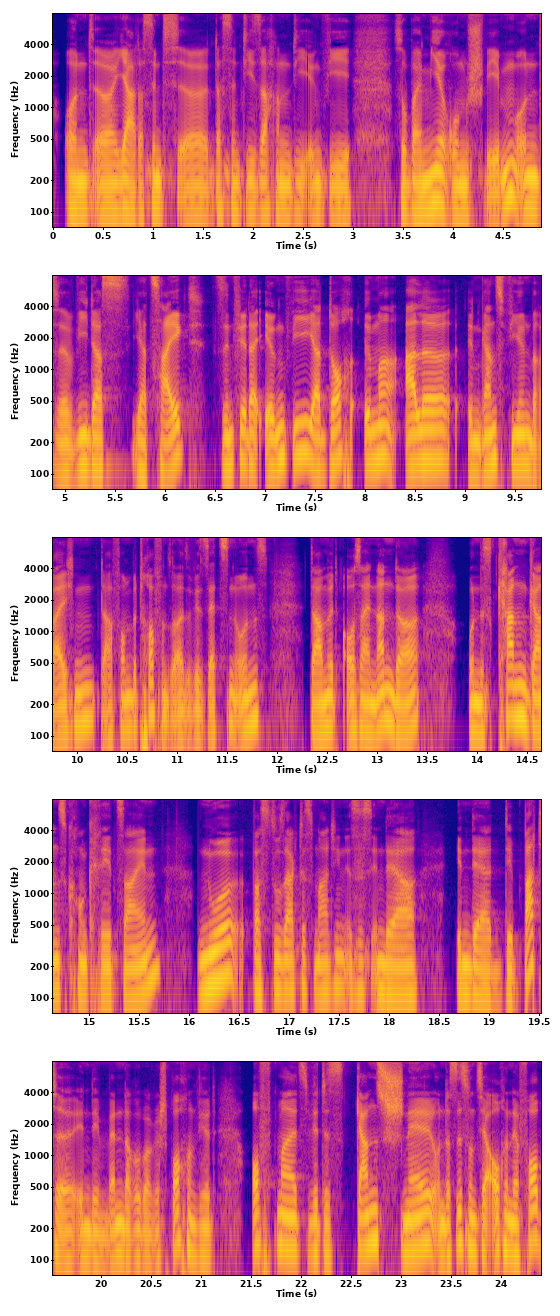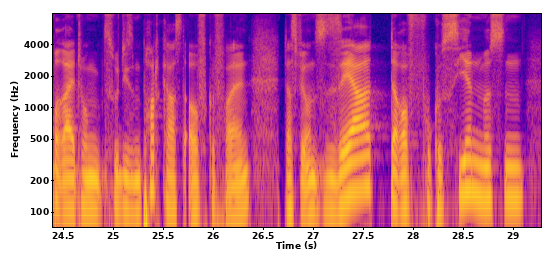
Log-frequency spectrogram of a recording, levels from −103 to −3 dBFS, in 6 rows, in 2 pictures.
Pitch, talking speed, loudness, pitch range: 110 Hz, 190 wpm, -21 LUFS, 100-125 Hz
